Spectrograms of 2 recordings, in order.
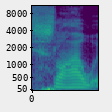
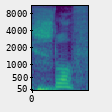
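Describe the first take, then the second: First: The vowel sounds like the one in 'cow'. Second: The vowel sounds like the one in 'cup'. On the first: "as in the bough of a tree" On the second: "as in tough or clough"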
